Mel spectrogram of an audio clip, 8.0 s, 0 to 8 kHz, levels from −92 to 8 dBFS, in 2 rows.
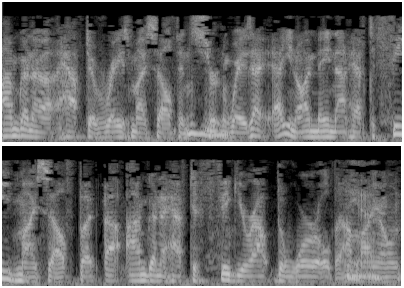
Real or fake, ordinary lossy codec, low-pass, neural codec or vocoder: real; MP3, 24 kbps; 7.2 kHz; none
